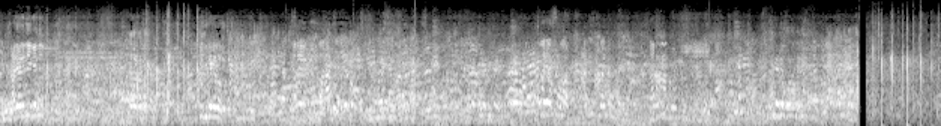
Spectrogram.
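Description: A crowd of young people chatter and cheer close by.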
